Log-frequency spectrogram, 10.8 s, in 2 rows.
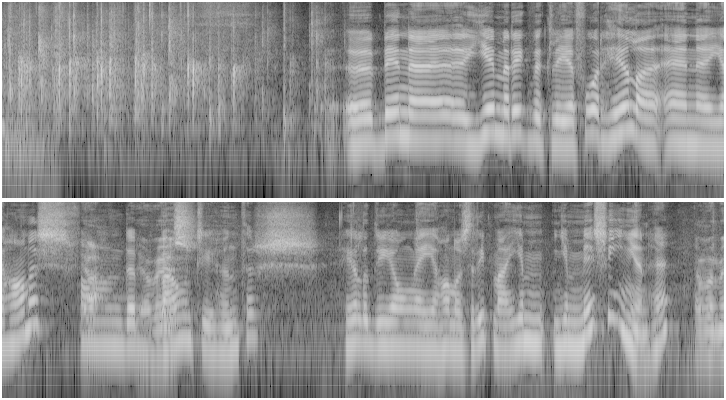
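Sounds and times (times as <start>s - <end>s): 
audience applause: 0.0s - 2.6s
speech: 2.6s - 10.8s.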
